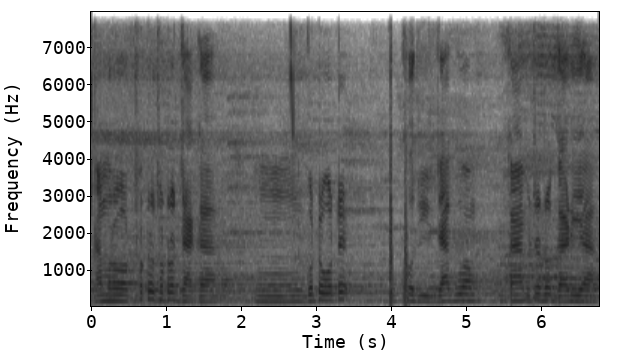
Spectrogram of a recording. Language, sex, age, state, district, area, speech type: Odia, male, 30-45, Odisha, Puri, urban, spontaneous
